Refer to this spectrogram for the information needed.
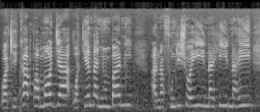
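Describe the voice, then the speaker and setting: A woman speaks at a fairly quick pace in a raised, projected voice over noticeable background noise. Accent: Kenyan. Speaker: parent. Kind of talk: public meeting remarks. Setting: school parents meeting. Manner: loud.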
